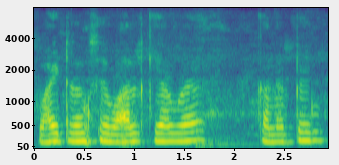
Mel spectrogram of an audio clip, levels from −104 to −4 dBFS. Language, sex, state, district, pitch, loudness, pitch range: Hindi, male, Jharkhand, Ranchi, 165 Hz, -16 LUFS, 155-175 Hz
